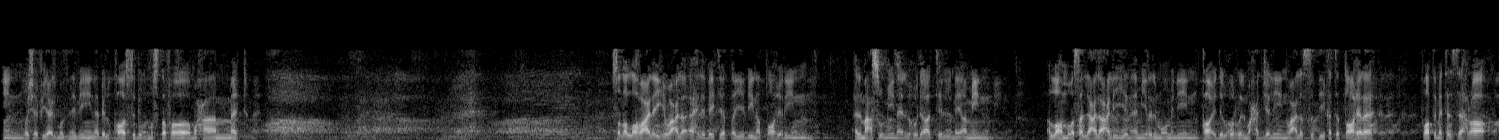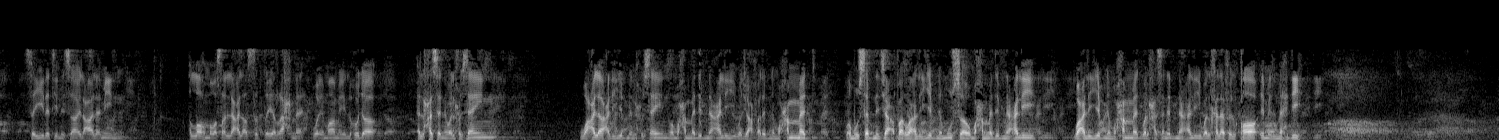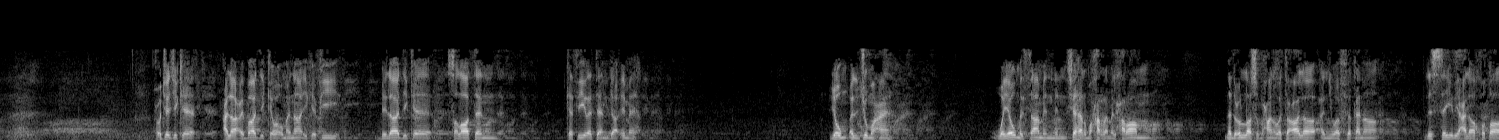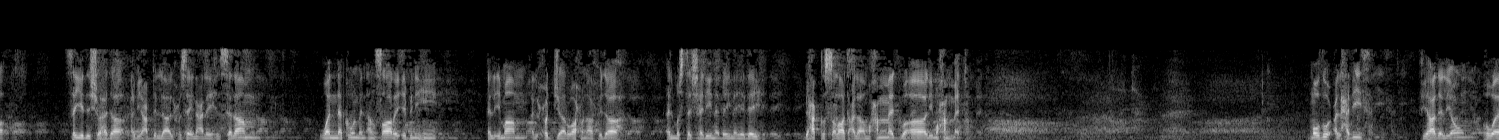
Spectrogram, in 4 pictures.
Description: المكان: مسجد الغدير - البحرين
